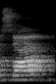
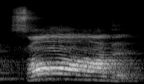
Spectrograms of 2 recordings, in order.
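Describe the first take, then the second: First: صاد cut short with a weak final; wrong clipped صاد. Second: صاد said with a long a; صاد with its final sound held. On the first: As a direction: clip صاد. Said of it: "ولا أقول صاد". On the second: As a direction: stretch صاد. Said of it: "أقول صاد". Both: Shown as a demonstration.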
